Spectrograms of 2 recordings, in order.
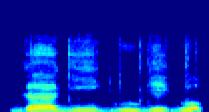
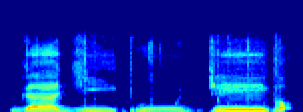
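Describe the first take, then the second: First: Every g is hard, including before i and e. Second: The g before i and e is soft. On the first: "Ini cara bahasa ini Indonesia" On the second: "ini Prancis"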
